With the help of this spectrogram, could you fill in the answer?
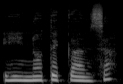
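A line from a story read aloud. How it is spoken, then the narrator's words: Soft question. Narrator (Spanish): Teresa pregunta suavemente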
